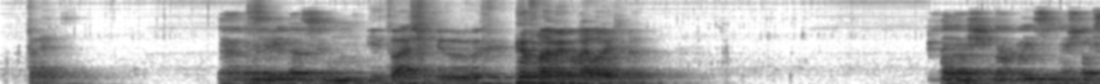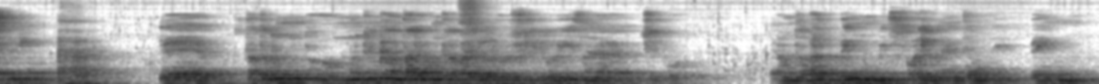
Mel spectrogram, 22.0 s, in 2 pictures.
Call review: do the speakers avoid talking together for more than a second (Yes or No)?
Yes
